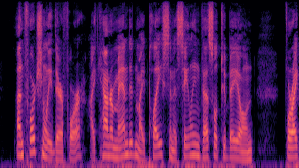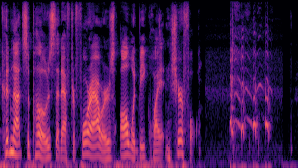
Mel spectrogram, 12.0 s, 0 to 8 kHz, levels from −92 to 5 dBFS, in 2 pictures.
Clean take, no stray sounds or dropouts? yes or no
no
